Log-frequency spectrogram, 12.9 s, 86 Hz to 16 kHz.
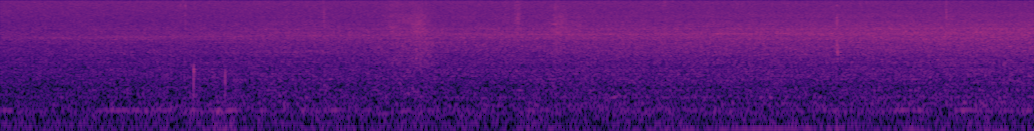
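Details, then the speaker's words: Lenovo Y540 17-inch gaming laptop, about 2 feet away, rerunning Cinebench after undervolting: a steady airy rush at full fan speed with no rattle or whine, and the CPU now stays under 90°C versus 94°C before; normal. "Alrighty, so we're at full fan speed again, but as you guys have probably noticed, we didn't even hit 90 degrees Celsius this run through."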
